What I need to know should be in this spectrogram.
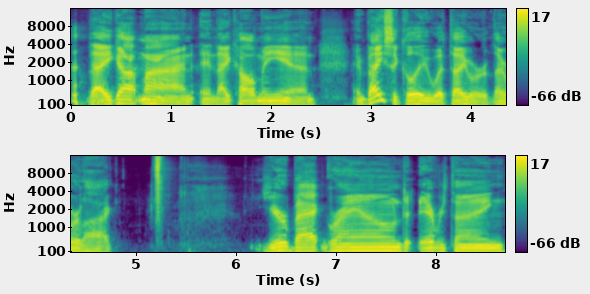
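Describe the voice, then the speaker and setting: In a Texan accent, a man speaks at a fairly slow pace. His intonation is fairly even, and the sound is dry and close with no echo. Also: medium pitch for a man. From Texas. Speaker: pastor. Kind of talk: interview. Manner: conversational.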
